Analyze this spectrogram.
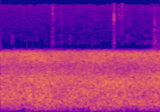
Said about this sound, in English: Do you want to stop the car? The noise is bad with the, in the background.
